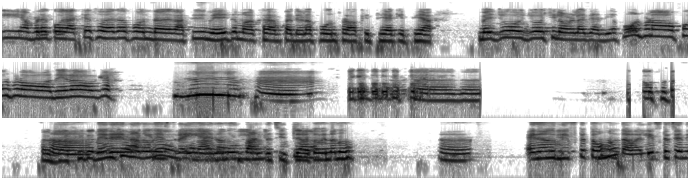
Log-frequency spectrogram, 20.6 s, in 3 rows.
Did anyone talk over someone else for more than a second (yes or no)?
yes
